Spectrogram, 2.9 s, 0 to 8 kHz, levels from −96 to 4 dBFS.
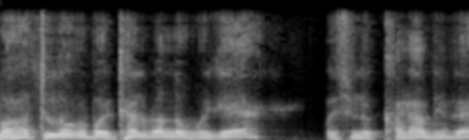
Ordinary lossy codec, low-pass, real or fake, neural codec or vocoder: none; 7.2 kHz; fake; codec, 16 kHz, 1.1 kbps, Voila-Tokenizer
